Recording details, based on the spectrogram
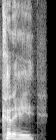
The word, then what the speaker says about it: Cudahy: But it's Cudahy. It literally is a 5-block radius of a city. – Pretty much, dude. – Sounds like Hideaway. – You could literally put Bell instead of Cudahy and you still get to your house.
